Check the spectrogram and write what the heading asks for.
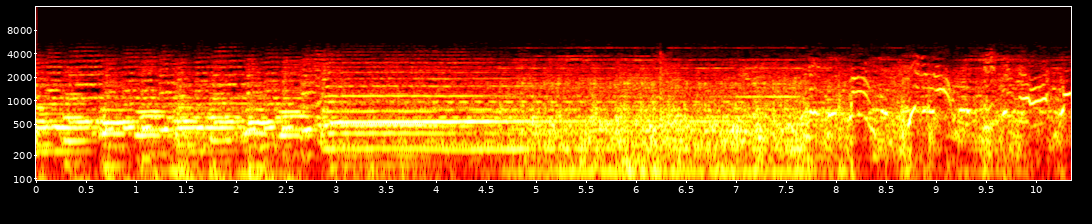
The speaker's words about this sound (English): And the old man and I were as sound asleep as two blessed angels in paradise when we heard the fire engines.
